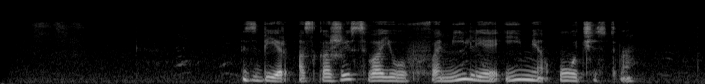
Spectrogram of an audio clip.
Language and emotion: Russian, neutral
